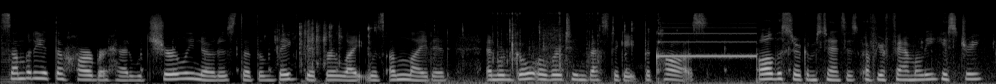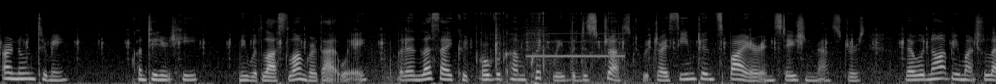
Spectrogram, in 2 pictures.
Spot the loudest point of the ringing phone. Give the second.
7 s.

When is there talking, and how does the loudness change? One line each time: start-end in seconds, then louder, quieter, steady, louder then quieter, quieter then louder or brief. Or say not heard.
0.0-19.8 steady.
